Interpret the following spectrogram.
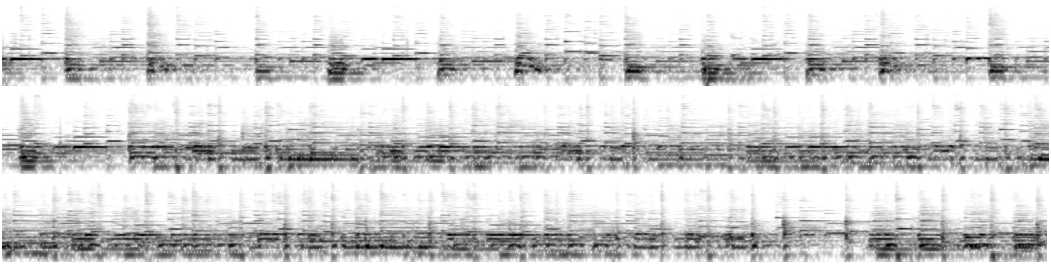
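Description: Two nylon-string classical guitars playing a duet together, plucked melody notes over picked chords at a steady pulse, the texture growing fuller about twelve seconds in.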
